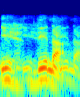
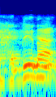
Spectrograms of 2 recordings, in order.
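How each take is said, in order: First: The first vowel sounds like i. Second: The first vowel sounds like e. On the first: The speaker calls it right. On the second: The speaker calls it wrong.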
